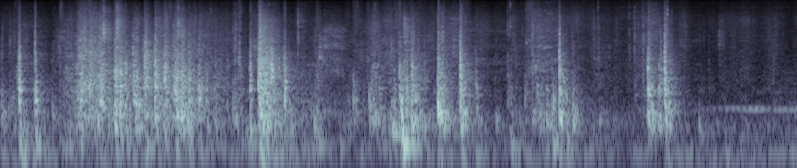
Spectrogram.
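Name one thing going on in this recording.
A young boy speaks quietly and eagerly nearby.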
